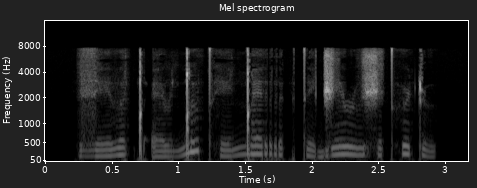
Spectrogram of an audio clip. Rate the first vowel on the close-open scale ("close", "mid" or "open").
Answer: mid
